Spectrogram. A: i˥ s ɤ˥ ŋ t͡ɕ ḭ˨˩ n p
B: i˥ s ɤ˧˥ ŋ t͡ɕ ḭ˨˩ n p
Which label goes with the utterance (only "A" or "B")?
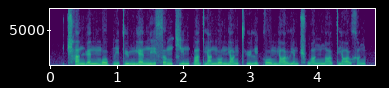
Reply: A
